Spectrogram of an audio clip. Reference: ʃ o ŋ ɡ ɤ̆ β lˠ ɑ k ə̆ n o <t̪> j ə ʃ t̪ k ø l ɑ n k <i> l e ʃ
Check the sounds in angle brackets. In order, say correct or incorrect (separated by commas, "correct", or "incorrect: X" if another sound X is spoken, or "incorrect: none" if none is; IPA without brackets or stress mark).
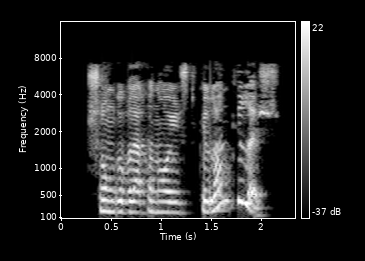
incorrect: none, incorrect: y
